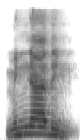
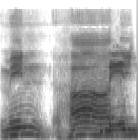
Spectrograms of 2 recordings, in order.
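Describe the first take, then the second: First: The n runs quickly into the next word. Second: The n is clearly sounded before the h. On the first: The speaker calls it wrong. "मिन्नादिन पढ़ा साथ में स्पीड में, वो भी गलत है।" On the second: The speaker calls it right. "नून को लाहिर में दिखे, दिखाना चाहिए"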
